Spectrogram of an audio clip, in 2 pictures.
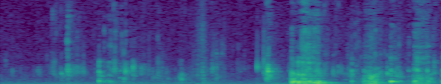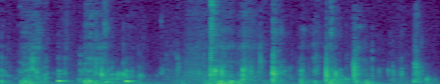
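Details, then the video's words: A French Bulldog named Boss eats in a small room for an ASMR mukbang. After a quiet opening second, bursts of crunchy bites and lip-smacking clicks follow one another at an uneven pace. "ASMR MUKBANG BOSS FRENCH BULLDOG EATING"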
